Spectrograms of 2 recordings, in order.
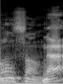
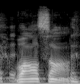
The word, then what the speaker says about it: Vincent: Hay muchos músicos que también han se han inspirado en obras, por ejemplo, de Magritte, de Van Gogh, o ¿cómo se dice? Vincent o Vincent. – Vincent. – En francés es Vincent.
